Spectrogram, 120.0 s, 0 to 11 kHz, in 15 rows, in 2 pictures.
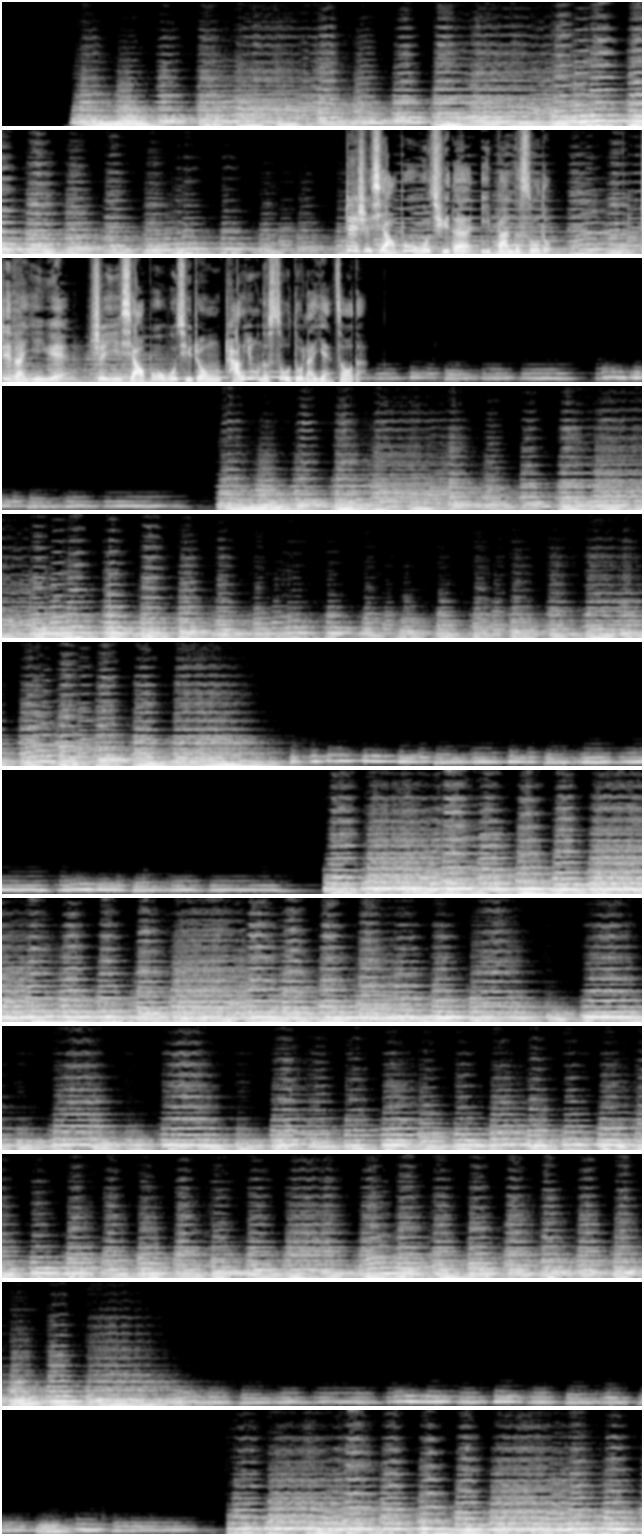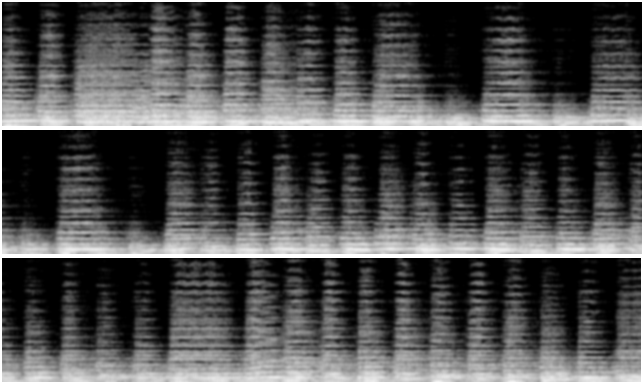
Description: in F Major
4）这是小步舞曲的一般的速度。这里指音乐是以小步舞曲中常选用的速度来进行的。
乐器使用了小提琴、低音提琴、日耳曼横笛、法兰西横笛、双簧管、圆号、小号等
